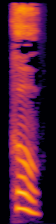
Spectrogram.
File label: "ಖೋ", Kannada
